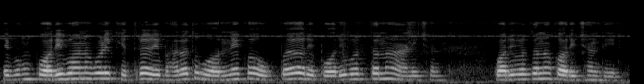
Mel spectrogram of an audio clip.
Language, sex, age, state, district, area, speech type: Odia, female, 30-45, Odisha, Cuttack, urban, spontaneous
